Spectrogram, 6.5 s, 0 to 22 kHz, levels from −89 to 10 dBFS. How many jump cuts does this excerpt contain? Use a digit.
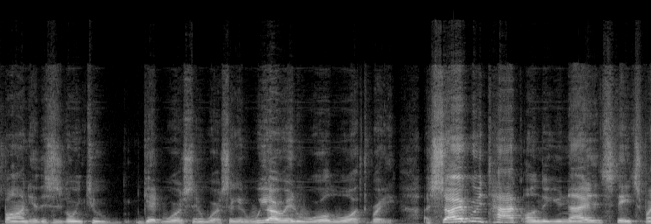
0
